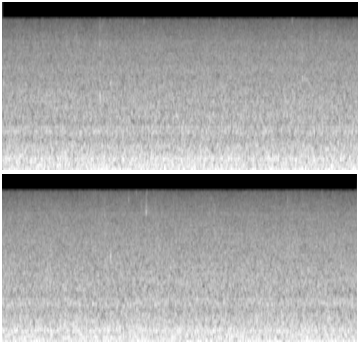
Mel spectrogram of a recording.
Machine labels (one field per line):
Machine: pump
